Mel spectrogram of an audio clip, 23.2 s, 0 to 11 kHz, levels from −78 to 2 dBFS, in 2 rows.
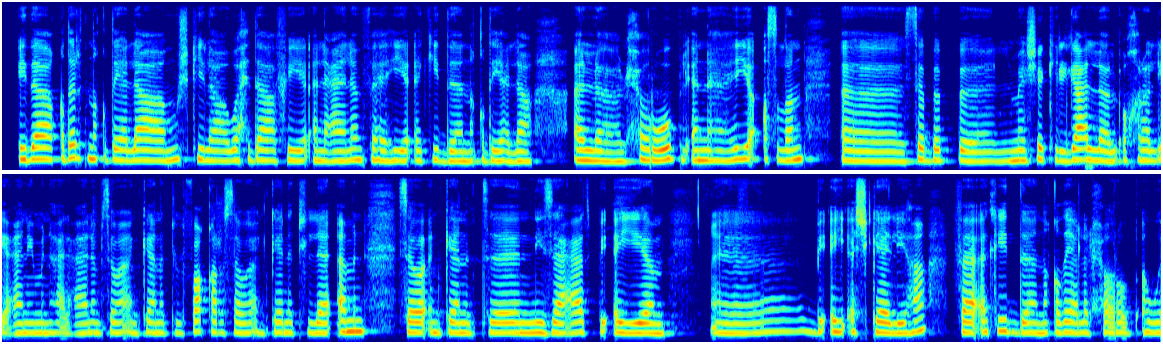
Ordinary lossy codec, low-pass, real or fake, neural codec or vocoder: none; 9.9 kHz; real; none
